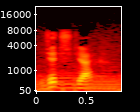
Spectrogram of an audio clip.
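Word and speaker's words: Jitschak (יצחק): It's pronounced Jitschak, which doesn't sound like Isaac at all to us.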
